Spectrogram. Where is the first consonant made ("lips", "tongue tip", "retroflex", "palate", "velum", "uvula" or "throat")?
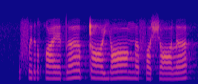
lips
